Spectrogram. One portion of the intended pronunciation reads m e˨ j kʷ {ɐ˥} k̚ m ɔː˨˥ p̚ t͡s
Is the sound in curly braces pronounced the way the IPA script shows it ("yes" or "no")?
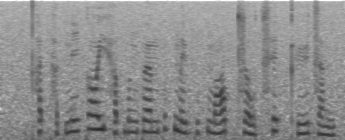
no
